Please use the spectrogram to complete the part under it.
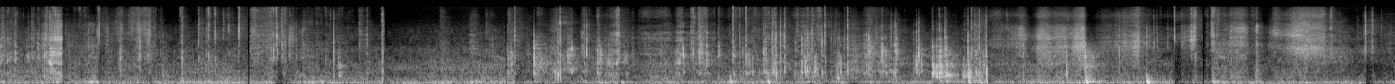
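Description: A plastic card sleeve crinkles as it is handled.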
